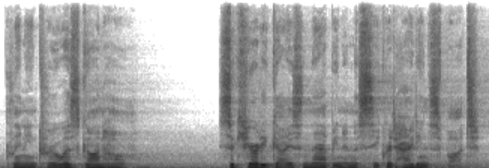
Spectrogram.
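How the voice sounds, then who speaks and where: A woman's voice: mid-range voice, steady tone, normal speed, big-room sound, slight background noise, lightly acted. A woman voicing a loyal, confident female arctic fox ninja in clipped, hard-boiled comic narration. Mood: cool, businesslike. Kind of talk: comic dub, first-person scripted narration. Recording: loud music behind the voice. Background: music.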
